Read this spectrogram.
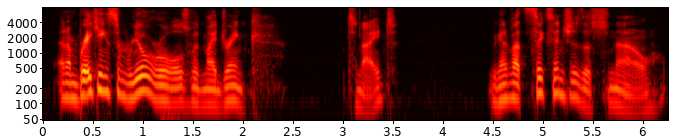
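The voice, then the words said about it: American accent. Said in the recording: “with an American Accent.”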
